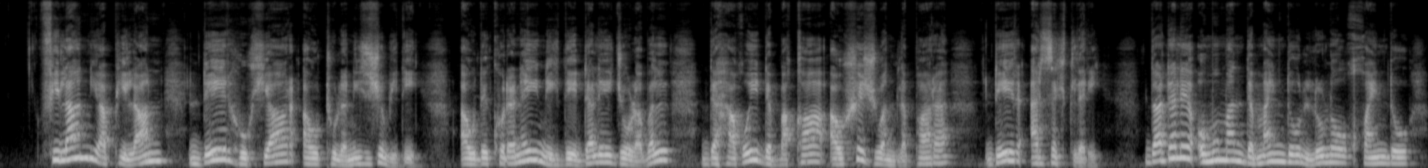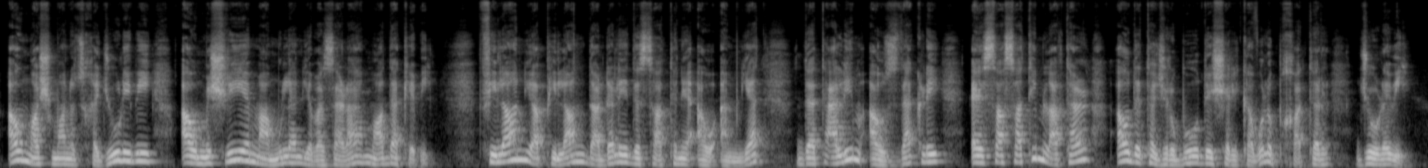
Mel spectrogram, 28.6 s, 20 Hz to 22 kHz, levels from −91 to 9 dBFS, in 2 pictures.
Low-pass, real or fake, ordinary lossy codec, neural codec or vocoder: none; fake; none; vocoder, 48 kHz, 128 mel bands, Vocos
